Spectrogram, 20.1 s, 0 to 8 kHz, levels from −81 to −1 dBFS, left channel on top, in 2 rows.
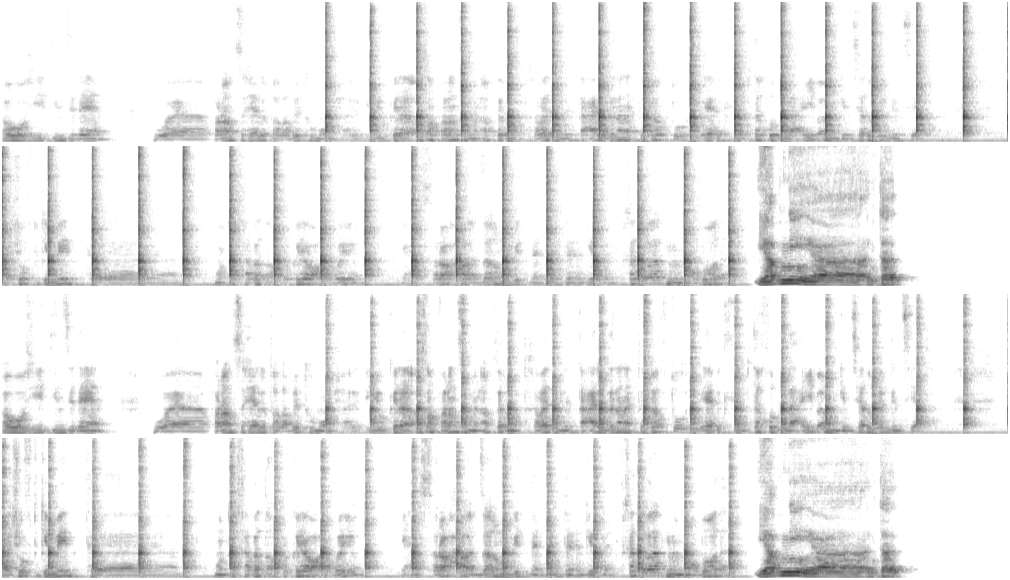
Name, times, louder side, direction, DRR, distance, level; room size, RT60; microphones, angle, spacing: voice 1, 0.0-11.9 12.2-13.7 14.1-17.4, right 4 dB, 40° right, 0.4 m, -46 dB
sound 1, 3.0-17.5, left 6 dB, 85° left, 0.5 m, -35 dB
voice 2, 17.6-19.0, left 1 dB, 25° left, 0.5 m, -28 dB
2.8 x 2.4 x 2.9 m
head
